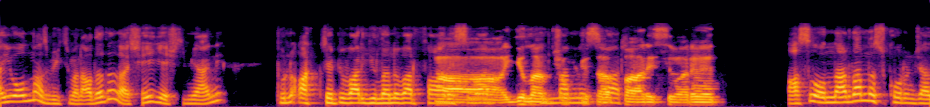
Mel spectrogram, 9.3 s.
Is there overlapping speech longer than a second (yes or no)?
yes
